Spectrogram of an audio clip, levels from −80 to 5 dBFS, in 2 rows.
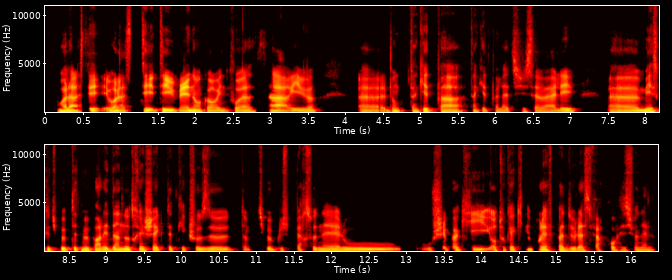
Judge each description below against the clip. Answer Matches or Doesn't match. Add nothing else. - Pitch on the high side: Doesn't match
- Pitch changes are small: Matches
